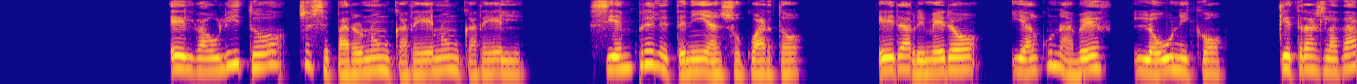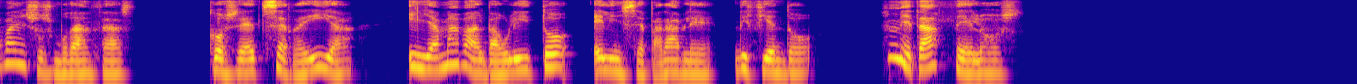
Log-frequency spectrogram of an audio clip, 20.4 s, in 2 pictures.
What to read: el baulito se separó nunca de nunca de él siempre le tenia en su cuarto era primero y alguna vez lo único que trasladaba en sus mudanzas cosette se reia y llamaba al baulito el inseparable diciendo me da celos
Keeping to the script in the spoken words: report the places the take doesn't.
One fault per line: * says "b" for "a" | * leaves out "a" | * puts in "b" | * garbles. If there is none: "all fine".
all fine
